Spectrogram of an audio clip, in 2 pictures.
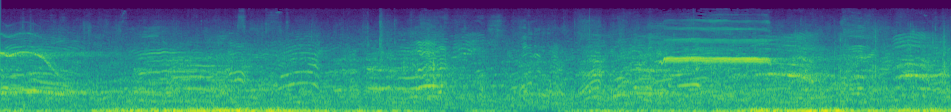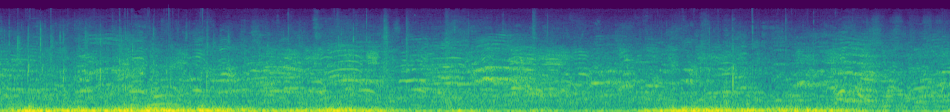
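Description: A crowd cheers and roars outdoors.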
